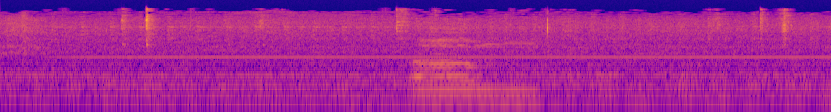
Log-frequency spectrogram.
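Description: Steady high-pitched whine over a low hum from a running IGBT half-bridge driver and its high-voltage transformer. About two seconds in, a short hummed voice sound lies over it.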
